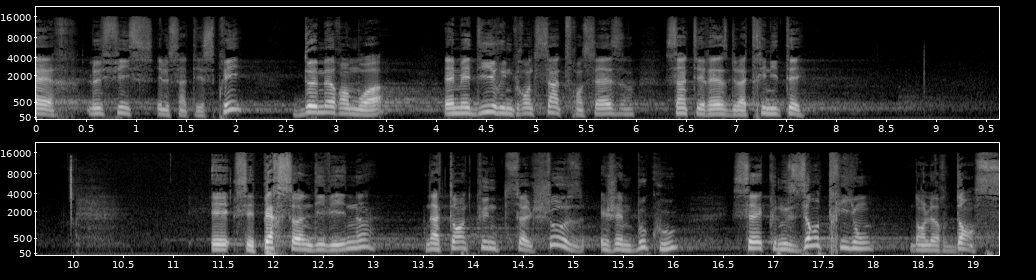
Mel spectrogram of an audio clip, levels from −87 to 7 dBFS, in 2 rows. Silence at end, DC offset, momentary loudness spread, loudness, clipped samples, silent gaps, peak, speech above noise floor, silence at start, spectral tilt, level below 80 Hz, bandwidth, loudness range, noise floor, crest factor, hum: 0 s; under 0.1%; 17 LU; -24 LUFS; under 0.1%; none; 0 dBFS; 42 dB; 0 s; -4.5 dB/octave; -52 dBFS; 16 kHz; 7 LU; -65 dBFS; 24 dB; none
